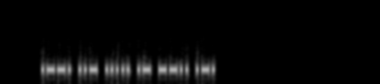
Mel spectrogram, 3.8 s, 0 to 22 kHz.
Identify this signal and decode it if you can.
Morse code, heard as a keyed tone, about 42 wpm, 700 Hz. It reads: PU5AZR
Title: DXCC-100 Call Signs - 6 Characters - Repeated 3x - 45wpm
